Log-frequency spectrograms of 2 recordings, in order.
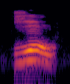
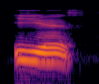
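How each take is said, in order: First: The first sound is hard, like a 'j'. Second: The first sound is soft, like an 'ee'. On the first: The speaker calls it wrong. "No pronuncien tan, tan marcada la Y de yuca" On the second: The speaker calls it right.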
